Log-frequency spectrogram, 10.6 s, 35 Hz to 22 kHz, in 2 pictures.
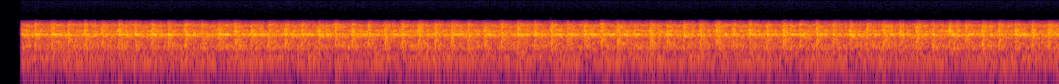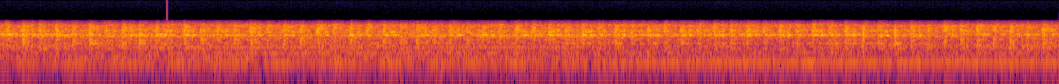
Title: Хонда аккорд стучит двигатель К20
